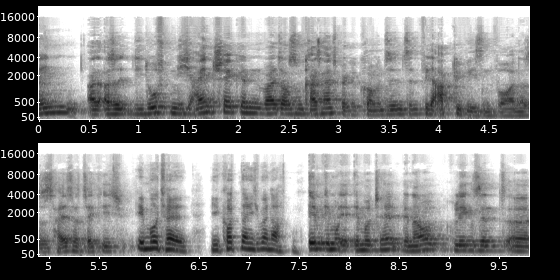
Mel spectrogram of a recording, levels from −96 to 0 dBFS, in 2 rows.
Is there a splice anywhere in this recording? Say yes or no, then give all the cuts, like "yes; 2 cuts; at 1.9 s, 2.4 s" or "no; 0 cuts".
yes; 1 cut; at 7.9 s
